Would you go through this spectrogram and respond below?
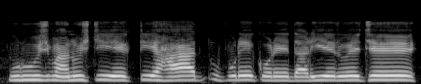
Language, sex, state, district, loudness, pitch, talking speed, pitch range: Bengali, male, West Bengal, Cooch Behar, -14 LUFS, 195 Hz, 115 wpm, 190-205 Hz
